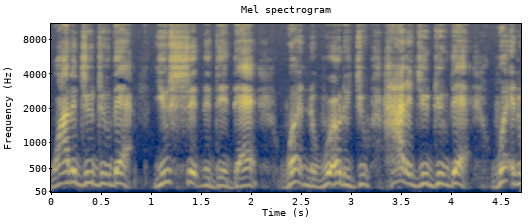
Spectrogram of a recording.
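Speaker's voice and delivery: put-on discouraging voice. Preaching on discernment, acting out the enemy's words: discouraging voice of the enemy. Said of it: "The voice of the enemy discourages".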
